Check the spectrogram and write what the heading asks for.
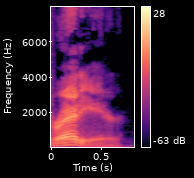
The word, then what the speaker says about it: radiator: pigeons roasting on his radiator. I'm sorry, did you say radiator? Wasn't that the radiator of the car? Radiator. Raid, not rad.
